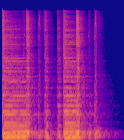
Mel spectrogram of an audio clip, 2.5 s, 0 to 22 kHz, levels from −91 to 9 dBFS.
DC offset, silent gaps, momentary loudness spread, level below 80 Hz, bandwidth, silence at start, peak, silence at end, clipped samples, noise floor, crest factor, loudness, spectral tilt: under 0.1%; none; 15 LU; -32 dBFS; 17 kHz; 0.05 s; -4 dBFS; 0.45 s; under 0.1%; -48 dBFS; 18 dB; -21 LUFS; -5 dB/octave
